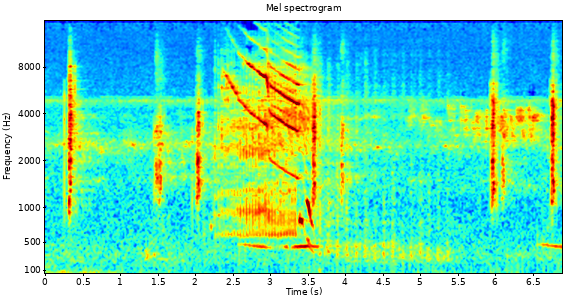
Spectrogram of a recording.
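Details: Crested oropendola, also known as cornbird: a loud, liquid, gurgling phrase sweeping downward with layered overtones for about a second and a half. Short sharp clicking notes come before and after it, over a steady high insect hum.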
